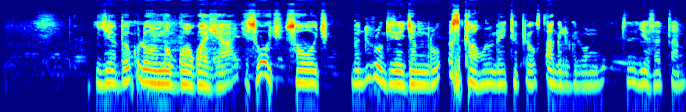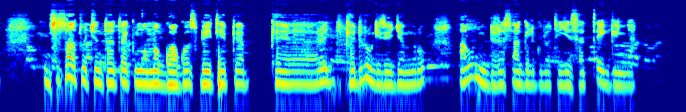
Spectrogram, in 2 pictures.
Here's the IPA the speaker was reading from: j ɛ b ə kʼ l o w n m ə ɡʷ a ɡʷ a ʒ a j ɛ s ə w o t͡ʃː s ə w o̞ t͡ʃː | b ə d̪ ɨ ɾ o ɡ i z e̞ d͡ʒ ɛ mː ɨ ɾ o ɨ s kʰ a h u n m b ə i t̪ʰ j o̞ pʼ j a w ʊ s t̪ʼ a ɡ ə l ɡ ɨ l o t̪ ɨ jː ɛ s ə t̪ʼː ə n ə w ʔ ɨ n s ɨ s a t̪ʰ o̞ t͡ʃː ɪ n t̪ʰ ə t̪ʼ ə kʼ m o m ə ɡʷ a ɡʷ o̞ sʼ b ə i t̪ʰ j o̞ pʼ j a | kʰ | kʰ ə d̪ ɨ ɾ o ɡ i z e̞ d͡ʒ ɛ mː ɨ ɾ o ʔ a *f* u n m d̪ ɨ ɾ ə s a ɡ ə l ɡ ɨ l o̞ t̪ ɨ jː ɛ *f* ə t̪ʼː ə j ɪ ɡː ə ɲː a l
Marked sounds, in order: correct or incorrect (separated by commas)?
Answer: incorrect, incorrect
